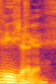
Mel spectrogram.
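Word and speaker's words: Vedra: They call it Vidra. They say it wrong, but it's Vidra.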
